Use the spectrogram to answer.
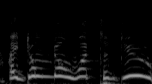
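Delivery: high, loud, giddy; half laugh half sob; laughing and crying. A narrator's reading. Scrooge waking redeemed, laughing and crying at once. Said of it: "laughing and crying in the same breath".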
